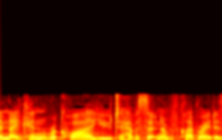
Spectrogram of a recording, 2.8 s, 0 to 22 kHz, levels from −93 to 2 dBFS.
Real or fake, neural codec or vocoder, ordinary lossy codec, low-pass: real; none; MP3, 48 kbps; 7.2 kHz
